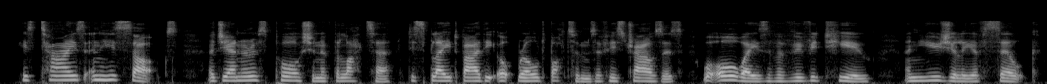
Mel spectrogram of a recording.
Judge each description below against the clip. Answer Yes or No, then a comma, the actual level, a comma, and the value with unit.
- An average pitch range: Yes, average, 3.6 semitones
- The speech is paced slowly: No, average, 170 wpm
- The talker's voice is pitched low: No, medium, 160 Hz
